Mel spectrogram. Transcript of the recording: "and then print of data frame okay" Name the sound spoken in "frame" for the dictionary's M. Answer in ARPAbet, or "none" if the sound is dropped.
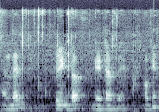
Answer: none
